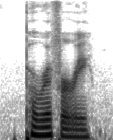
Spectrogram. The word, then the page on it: periphery: American English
